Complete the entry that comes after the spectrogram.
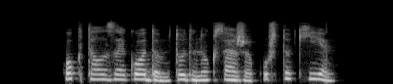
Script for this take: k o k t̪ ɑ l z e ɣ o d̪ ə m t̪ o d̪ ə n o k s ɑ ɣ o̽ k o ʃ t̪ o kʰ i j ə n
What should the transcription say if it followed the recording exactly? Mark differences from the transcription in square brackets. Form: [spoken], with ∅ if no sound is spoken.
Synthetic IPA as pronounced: k o k t̪ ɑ l z e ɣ o d̪ ə m t̪ [u] d̪ ə n o k s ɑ [ʒ] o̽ k [u] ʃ t̪ o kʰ i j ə n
